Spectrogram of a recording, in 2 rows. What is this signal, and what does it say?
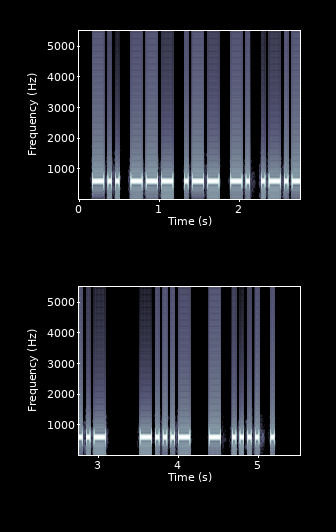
Morse code, heard as a keyed tone, about 25 wpm, 600 Hz. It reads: DOWN. <BT> THE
